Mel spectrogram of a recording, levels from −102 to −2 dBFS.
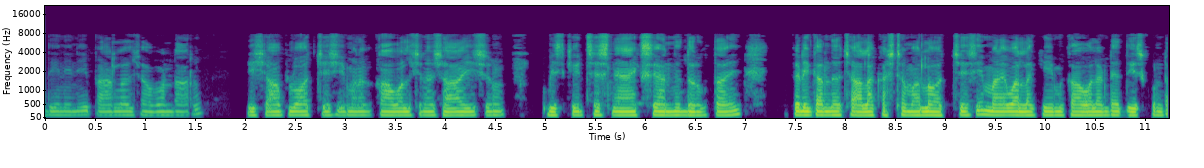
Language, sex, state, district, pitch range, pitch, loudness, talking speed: Telugu, male, Telangana, Karimnagar, 120-125 Hz, 125 Hz, -21 LUFS, 145 wpm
